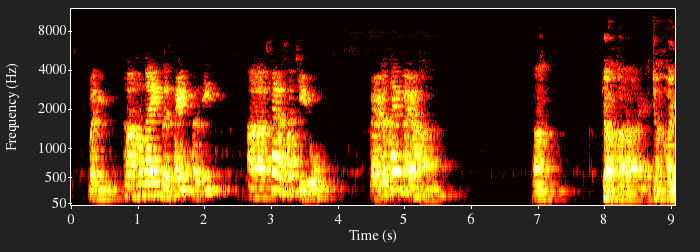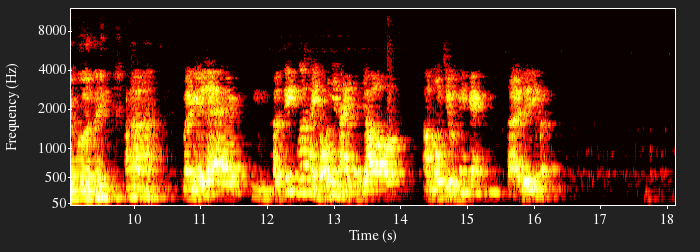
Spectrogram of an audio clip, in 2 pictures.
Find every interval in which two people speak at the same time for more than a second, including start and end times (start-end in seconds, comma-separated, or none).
none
